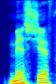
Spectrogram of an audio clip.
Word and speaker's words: MSCHF: It's from the brand Mischief, which is spelled M-S-C-H-F.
